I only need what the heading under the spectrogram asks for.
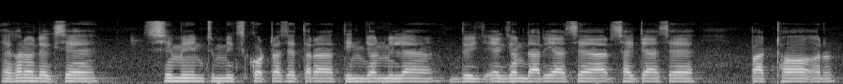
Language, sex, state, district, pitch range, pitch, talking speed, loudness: Bengali, male, Tripura, Unakoti, 140-145 Hz, 140 Hz, 120 wpm, -15 LUFS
